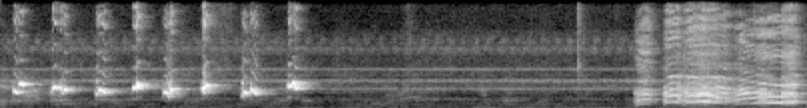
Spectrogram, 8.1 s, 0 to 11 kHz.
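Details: Yellow-vented bulbul singing in the morning, a long rapid 'gacor ropel panjang' song: eight short bubbly, slurred notes repeated about every 0.4 seconds for three seconds, a brief quiet pause, then a dense, rich warbling burst of chattering phrases.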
